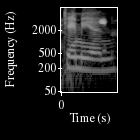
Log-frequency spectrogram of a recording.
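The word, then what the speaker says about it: Damian: Is it Damon or Damien? Damien. And They say his name Damon a couple times and he says Damon. That's he just just the has an accent.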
